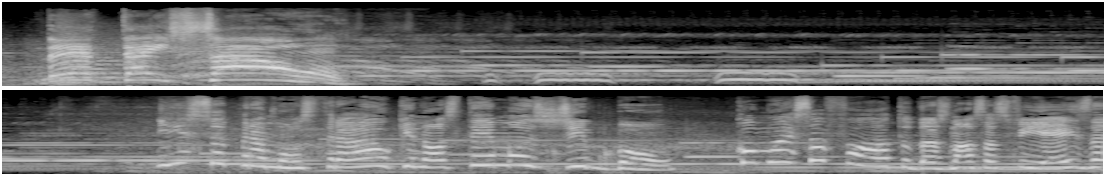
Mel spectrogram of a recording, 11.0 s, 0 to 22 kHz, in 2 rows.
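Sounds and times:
chiming mallet music: 1.8s - 11.0s
cartoon owl hoot: 2.3s - 4.2s.

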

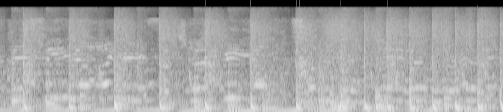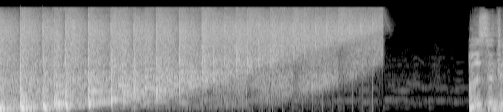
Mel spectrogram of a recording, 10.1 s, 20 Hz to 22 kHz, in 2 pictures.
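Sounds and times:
hissing noise riser: 3.0s - 3.8s.

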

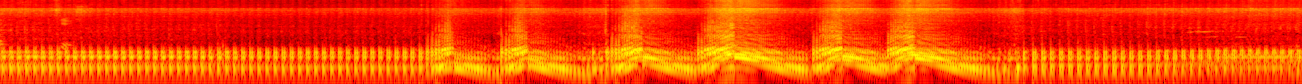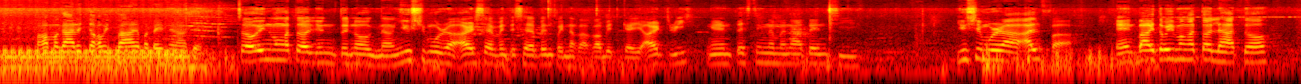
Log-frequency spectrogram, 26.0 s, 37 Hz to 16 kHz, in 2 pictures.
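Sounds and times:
motorcycle engine revving: 0.0s - 14.9s.

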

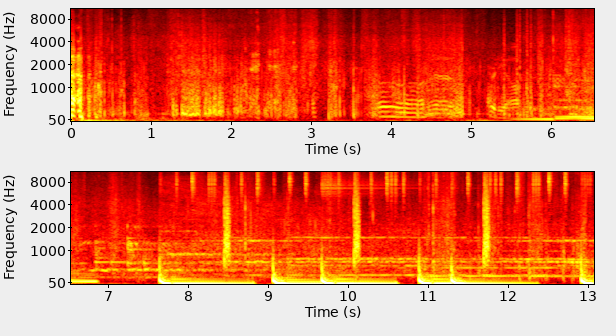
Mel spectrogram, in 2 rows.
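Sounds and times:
low bass music: 5.6s - 7.0s, 7.6s - 13.0s.

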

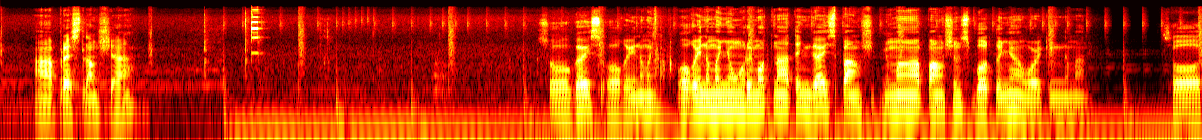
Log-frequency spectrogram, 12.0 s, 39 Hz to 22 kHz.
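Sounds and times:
low steady hum: 2.2s - 7.4s
high electronic beep: 2.5s - 2.7s.

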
